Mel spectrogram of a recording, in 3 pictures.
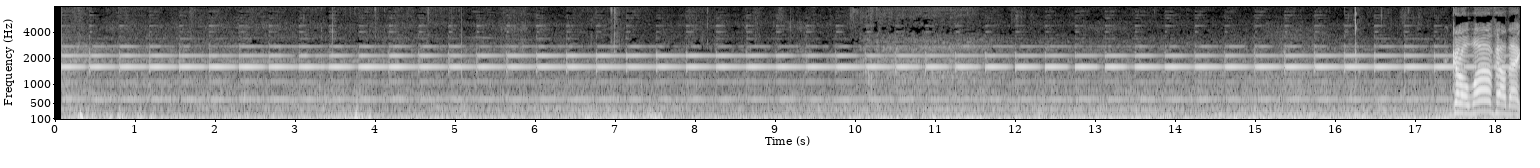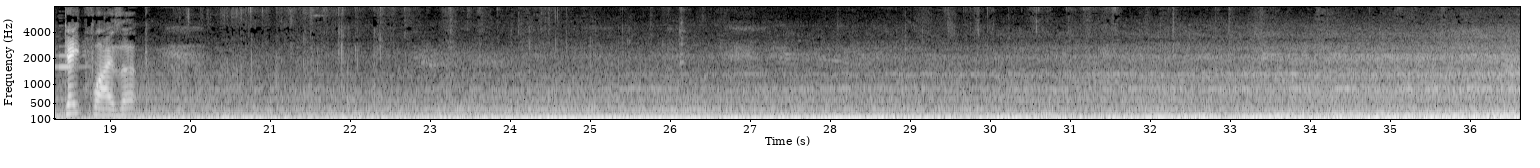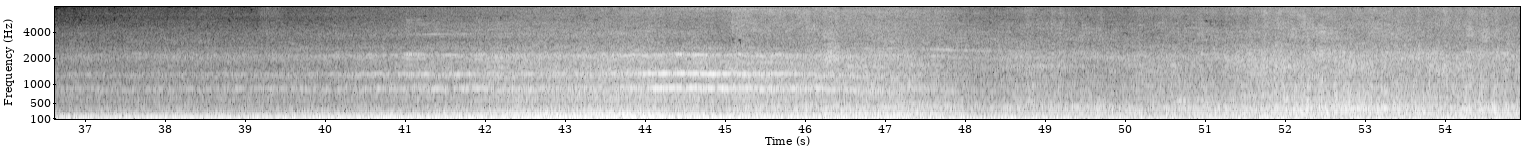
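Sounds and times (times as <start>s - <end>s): diesel engine rumble: 18.1s - 54.9s
freight cars rolling past: 18.7s - 54.9s
train horn chord: 39.1s - 48.2s.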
